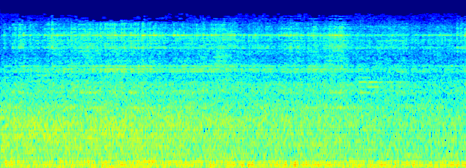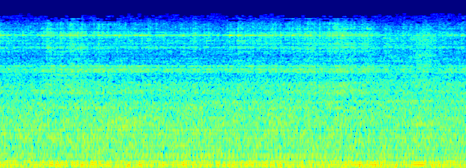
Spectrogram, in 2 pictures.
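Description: Steady low engine hum over outdoor background noise, without distinct events.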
